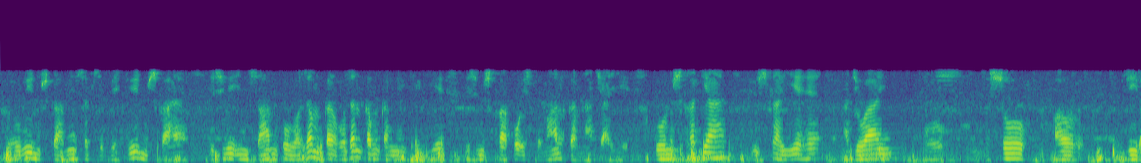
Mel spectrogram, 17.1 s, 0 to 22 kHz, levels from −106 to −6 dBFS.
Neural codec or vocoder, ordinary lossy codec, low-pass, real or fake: none; none; 3.6 kHz; real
